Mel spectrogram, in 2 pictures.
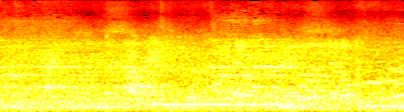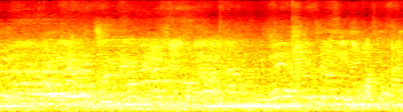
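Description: A crowd of men and women chatter in an echoing indoor hall.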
